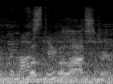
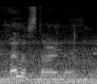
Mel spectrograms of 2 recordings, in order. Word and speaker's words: Veloster: How do you say the car? Veloster? Veloster. I think Velostar, Veloster. I would just say Veloster. Veloster. Velostar sounds like a spaceship or something.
